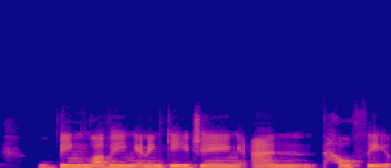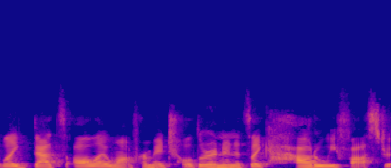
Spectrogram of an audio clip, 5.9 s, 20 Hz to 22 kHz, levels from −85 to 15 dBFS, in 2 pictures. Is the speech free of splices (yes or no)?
yes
